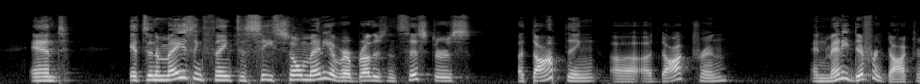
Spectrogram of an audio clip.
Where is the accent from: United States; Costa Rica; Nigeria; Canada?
Canada; you know, being a Canadian, having just come down from there not too long ago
